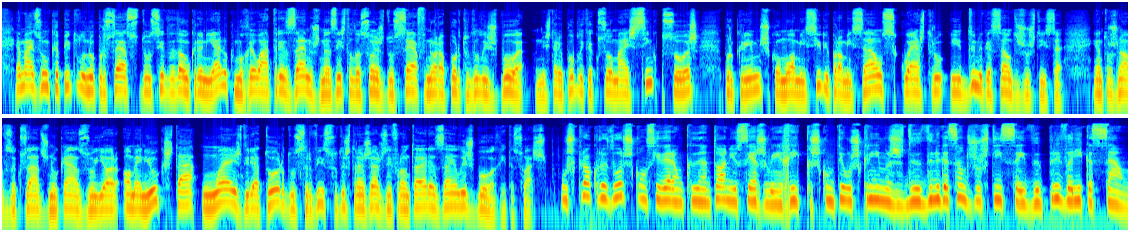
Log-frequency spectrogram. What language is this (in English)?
Portuguese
